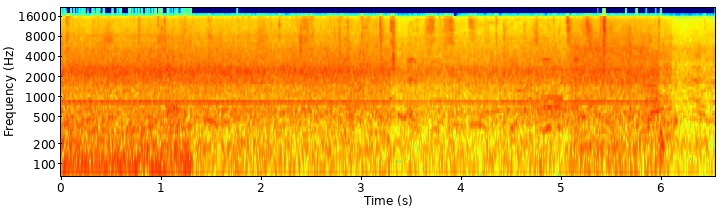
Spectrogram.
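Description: Boeing 787 cabin noise at arrival: a steady air-conditioning hiss with a faint steady high tone, passengers' voices in the background, and a low rumble that drops away about a second in.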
